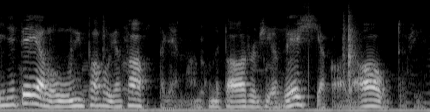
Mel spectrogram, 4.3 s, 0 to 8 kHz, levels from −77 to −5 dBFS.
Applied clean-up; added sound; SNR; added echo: none; none; none; none.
